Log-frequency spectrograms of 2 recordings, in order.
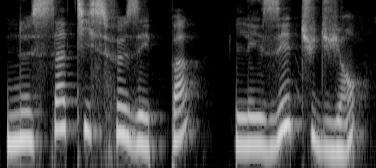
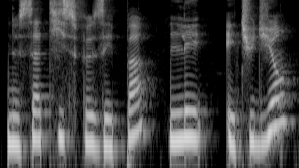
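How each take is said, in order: First: Les links to étudiants with a z sound. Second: Les is said without a linking z sound. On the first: "Attention, j'ai fait la liaison" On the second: "si je ne fais pas la liaison"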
